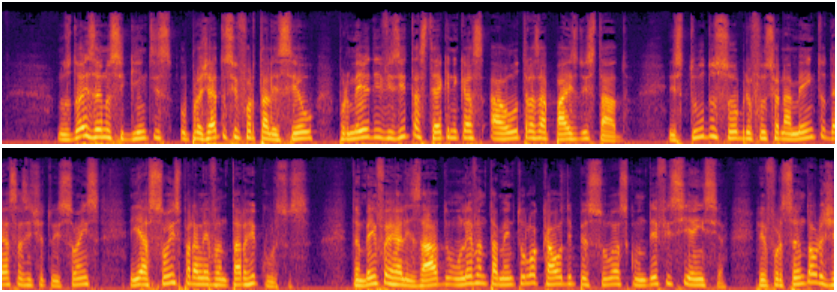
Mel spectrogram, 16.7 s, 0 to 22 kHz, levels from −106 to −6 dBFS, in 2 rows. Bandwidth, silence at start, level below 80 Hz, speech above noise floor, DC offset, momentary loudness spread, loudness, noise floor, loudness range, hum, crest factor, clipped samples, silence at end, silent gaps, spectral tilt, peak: 16.5 kHz; 0.55 s; -36 dBFS; 29 dB; under 0.1%; 9 LU; -21 LUFS; -49 dBFS; 3 LU; none; 18 dB; under 0.1%; 0 s; none; -6 dB/octave; -2 dBFS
